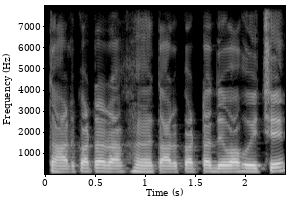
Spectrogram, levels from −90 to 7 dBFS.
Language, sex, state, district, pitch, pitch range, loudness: Bengali, male, West Bengal, Dakshin Dinajpur, 145 Hz, 140-150 Hz, -16 LUFS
